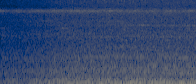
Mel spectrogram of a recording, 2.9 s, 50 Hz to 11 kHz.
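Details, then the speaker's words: Ford F250 5.4 Triton V8 at idle after repair with new spark plugs and new passenger-side lifters: steady, even low rumble, no more ticking or knocking previously heard by the passenger fender. "smooth running 5.4. We put new plugs in it, new lifters on this passenger side, and she's running strong. No ticking, no knocking."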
